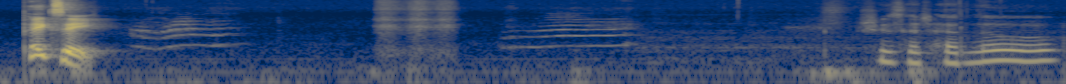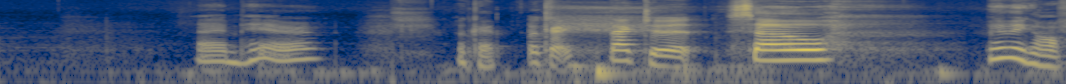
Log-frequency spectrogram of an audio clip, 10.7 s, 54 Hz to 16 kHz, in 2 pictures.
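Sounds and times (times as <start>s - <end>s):
speech: 0.3s - 0.6s, 4.4s - 5.4s, 6.3s - 9.7s, 10.3s - 10.6s
cat meowing: 0.6s - 1.2s, 2.5s - 3.3s.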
